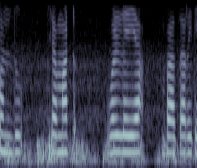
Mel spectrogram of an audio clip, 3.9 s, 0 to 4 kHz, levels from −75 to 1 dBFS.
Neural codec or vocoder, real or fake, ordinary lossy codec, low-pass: none; real; none; 3.6 kHz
